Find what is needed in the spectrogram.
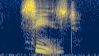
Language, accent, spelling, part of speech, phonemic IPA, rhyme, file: English, US, seized, verb, /siːzd/, -iːzd, En-us-seized.ogg
- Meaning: simple past and past participle of seize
